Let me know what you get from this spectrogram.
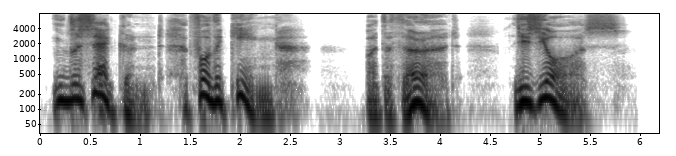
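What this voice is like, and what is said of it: Evil demon voice. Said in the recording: “said the demon in his evil voice.”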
